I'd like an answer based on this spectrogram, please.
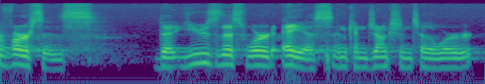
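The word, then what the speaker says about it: εἰς: It's pronounced "eis," and it's spelled E-I-S.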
